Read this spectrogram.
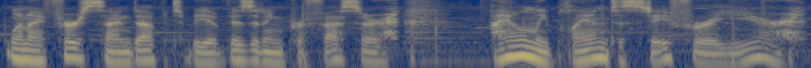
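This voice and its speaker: An actor playing a soft-spoken young artist and professor in a game, reflective and gentle, with pensive sighing delivery. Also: male voice, fairly low pitch, moderate pace, faint music behind, natural voice. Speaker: video game character voice actor. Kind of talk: intimate dramatic game dialogue.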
